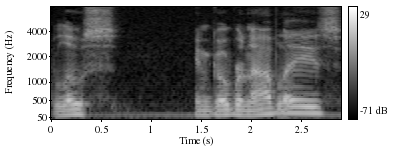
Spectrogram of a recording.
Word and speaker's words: Ingobernables: We had Claudio and Moxley representing the Blackpool Combat Club versus Preston Vance and Roosh representing Los Ingobernables, if I pronounce that correctly. – No, that was pretty good.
